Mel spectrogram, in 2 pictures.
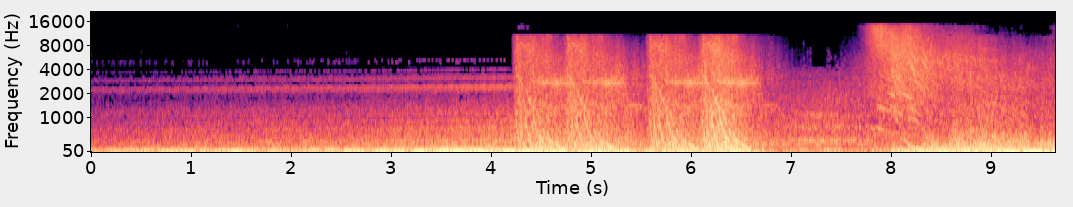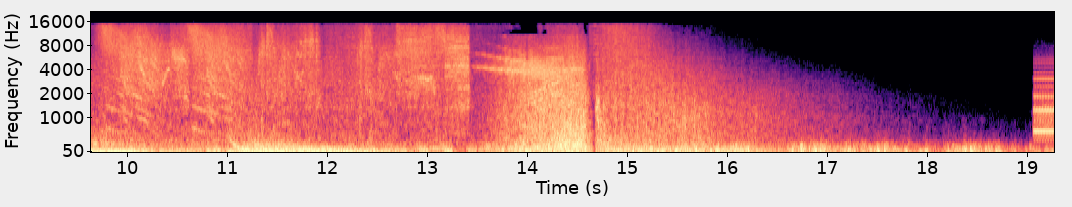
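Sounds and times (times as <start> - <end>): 
low rumbling bed: 0.0 - 19.1
quantum torpedoes firing in a space battle: 4.2 - 16.4
roaring blasts and whooshing bursts in a space battle: 4.2 - 17.6.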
